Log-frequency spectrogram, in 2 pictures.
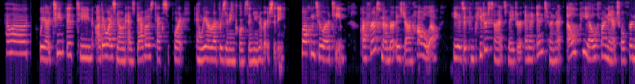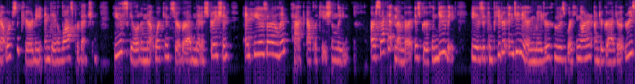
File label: Voiceover; ClusterComp 2020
